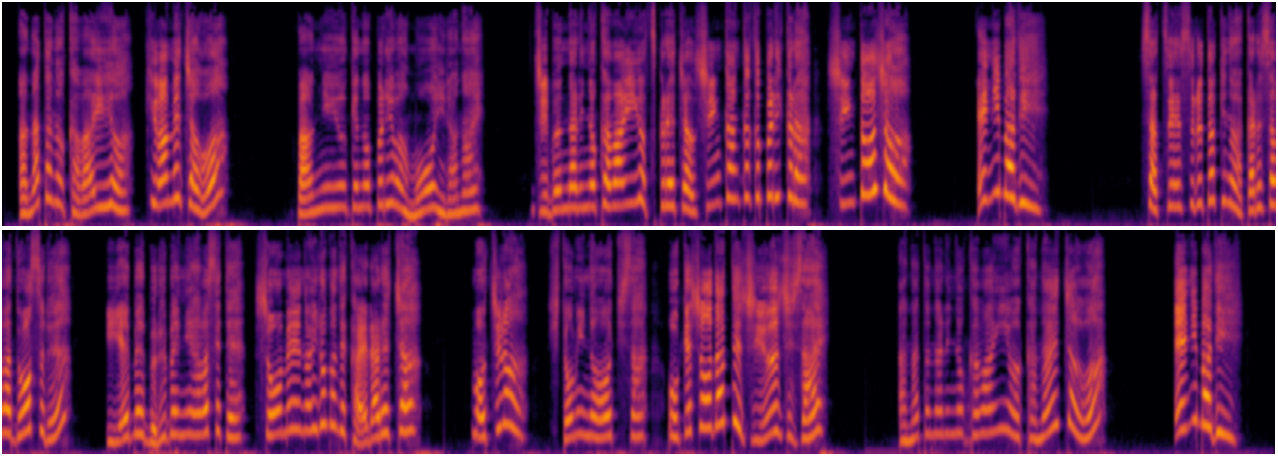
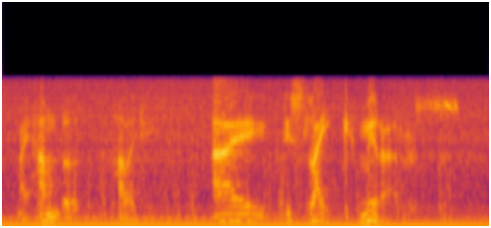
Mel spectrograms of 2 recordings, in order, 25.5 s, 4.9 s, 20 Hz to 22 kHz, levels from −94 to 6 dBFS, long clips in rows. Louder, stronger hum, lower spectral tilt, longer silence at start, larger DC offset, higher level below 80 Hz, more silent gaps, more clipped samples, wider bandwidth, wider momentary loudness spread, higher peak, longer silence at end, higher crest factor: second, -23 LUFS vs -11 LUFS; neither; second, -0.5 dB/octave vs -5 dB/octave; first, 0.15 s vs 0 s; second, under 0.1% vs 0.6%; second, -52 dBFS vs -20 dBFS; neither; second, under 0.1% vs 0.6%; first, over 20 kHz vs 5.4 kHz; about the same, 12 LU vs 11 LU; second, -4 dBFS vs 0 dBFS; first, 0.35 s vs 0 s; first, 20 dB vs 12 dB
